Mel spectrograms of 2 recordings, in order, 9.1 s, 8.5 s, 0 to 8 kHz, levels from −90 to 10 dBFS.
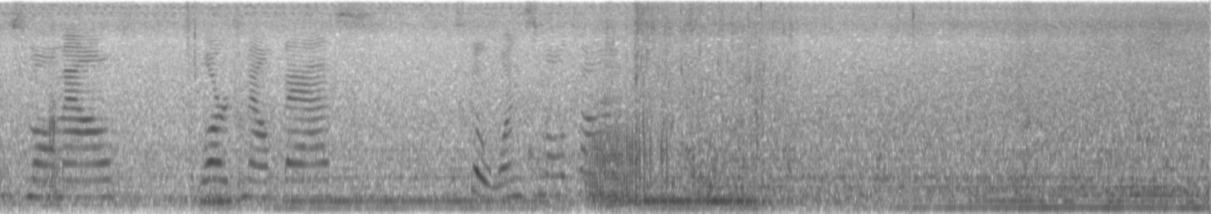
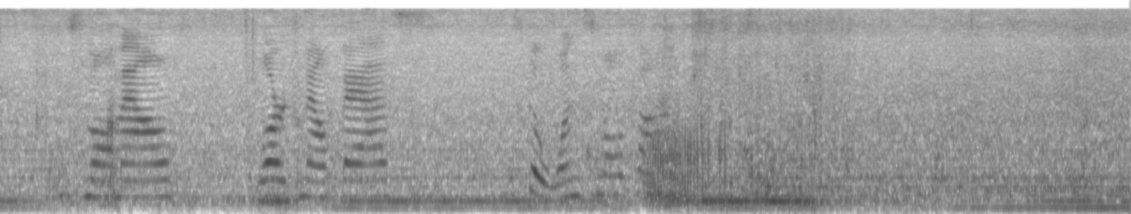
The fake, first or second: second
